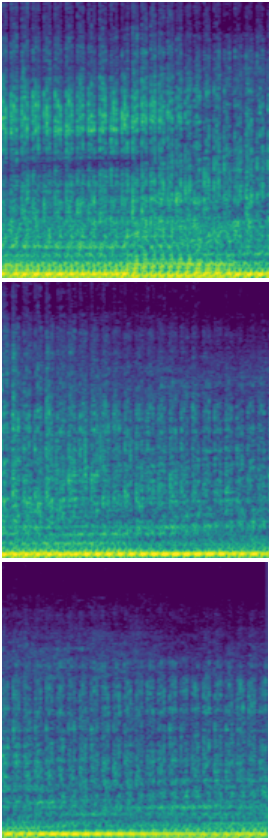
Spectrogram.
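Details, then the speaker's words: Car at idle, down a cylinder for an unknown reason before the spark plug was pulled: a lumpy idle with an uneven pulse three to four times a second. "so we seem to be down a cylinder for some reason"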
